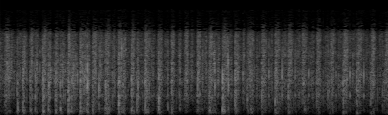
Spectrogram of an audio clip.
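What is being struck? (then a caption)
Small cardboard box. Fingertips tap and scratch fast on the front of a small printed cardboard Hanuta snack box held in the hand. The result is a rapid, irregular stream of dry, crackling taps with a papery scratch, each one short and dying away almost at once.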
